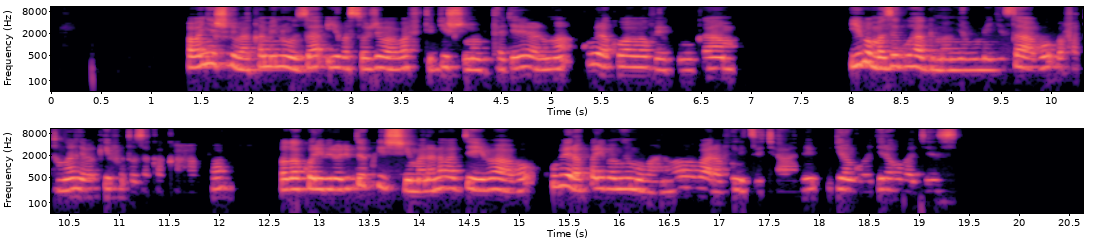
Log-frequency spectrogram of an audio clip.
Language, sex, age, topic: Kinyarwanda, female, 18-24, education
